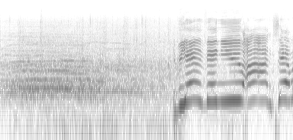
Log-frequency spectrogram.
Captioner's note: crowd cheering and applauding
